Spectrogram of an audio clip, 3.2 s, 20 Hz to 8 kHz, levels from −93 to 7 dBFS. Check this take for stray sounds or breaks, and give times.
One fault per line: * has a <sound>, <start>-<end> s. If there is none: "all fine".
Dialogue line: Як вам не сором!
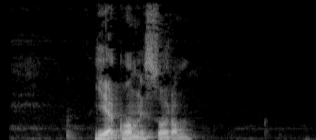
all fine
